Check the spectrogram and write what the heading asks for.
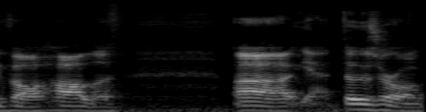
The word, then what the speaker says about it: Valhalla: The lawmaker, Valhalla, that's how they say it in the song even though it should be Valhalla.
